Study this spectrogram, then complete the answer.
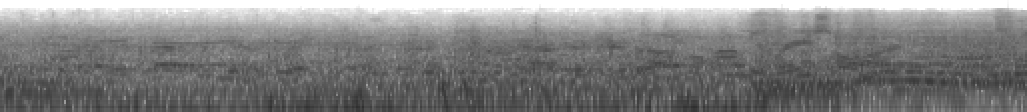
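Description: A race car engine rumbles steadily close by.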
